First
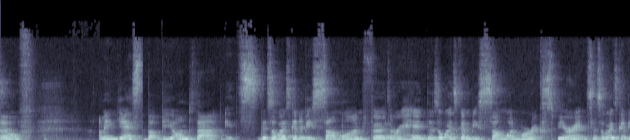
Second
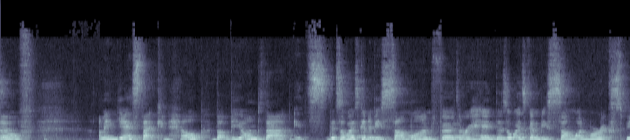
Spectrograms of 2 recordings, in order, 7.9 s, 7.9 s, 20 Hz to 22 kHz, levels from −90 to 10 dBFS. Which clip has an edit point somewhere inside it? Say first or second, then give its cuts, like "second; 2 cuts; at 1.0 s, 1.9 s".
first; 1 cut; at 1.8 s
